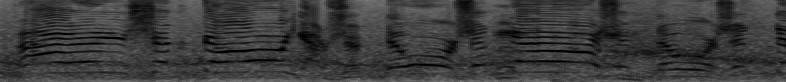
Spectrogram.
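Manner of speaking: frantic high-pitched hollering; hammed-up panicky shouting; intense. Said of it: "Jesus, these people are intense".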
